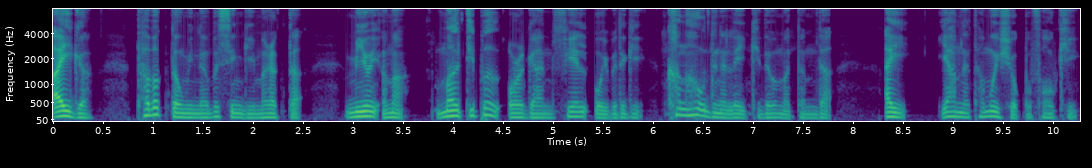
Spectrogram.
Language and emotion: Manipuri, sad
